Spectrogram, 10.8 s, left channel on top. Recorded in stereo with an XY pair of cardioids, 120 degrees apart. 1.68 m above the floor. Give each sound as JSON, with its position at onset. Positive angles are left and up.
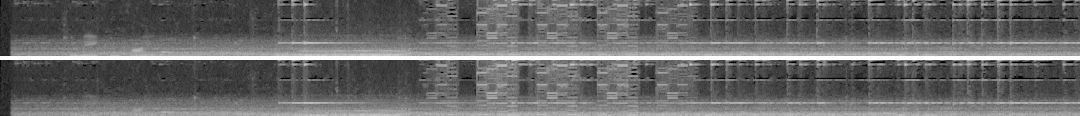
{"t": 0.6, "sound": "a woman speaking", "azimuth_deg": 45}
{"t": 2.7, "sound": "singing", "azimuth_deg": 25}
{"t": 4.2, "sound": "an alarm", "azimuth_deg": -20}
